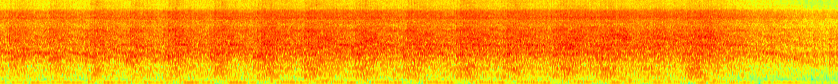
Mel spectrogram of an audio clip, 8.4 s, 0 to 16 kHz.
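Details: Honda XRE 300, 2018, 7,229 km: engine revved up and down with rhythmic metallic tapping over exhaust note; internal engine knocking noise of unknown cause.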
